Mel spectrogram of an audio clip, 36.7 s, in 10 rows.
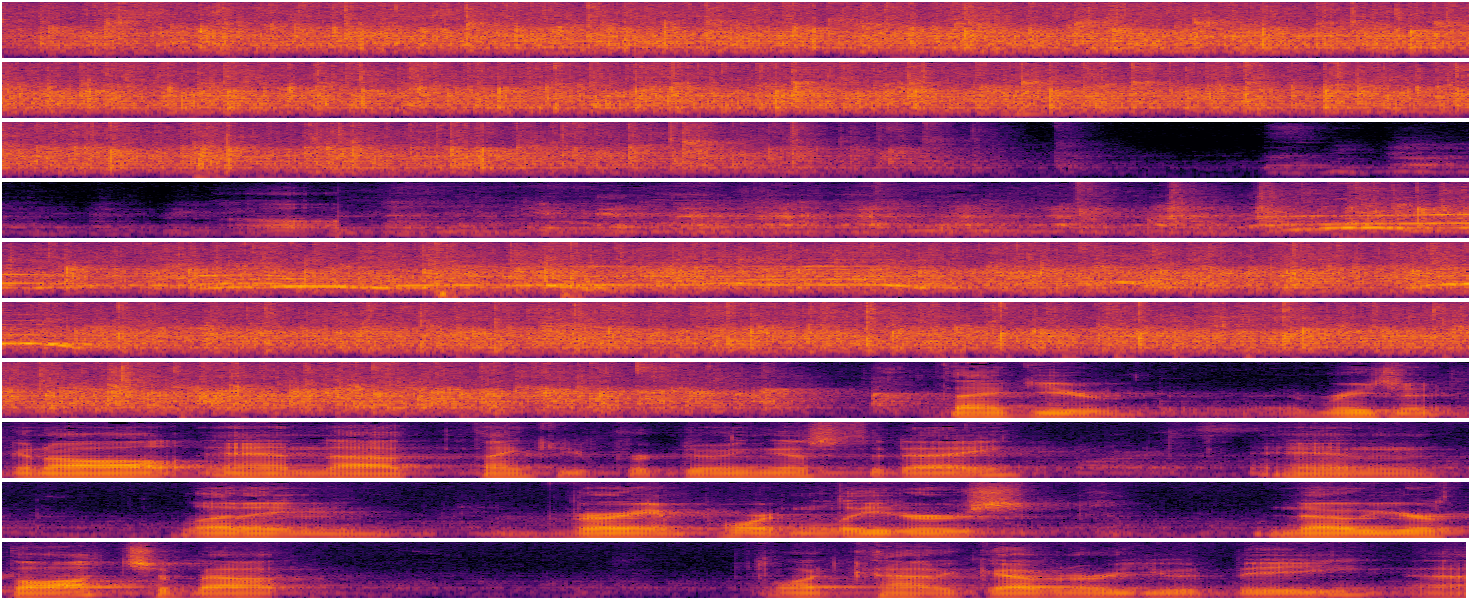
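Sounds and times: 
audience applause welcoming a speaker: 0:00.0 - 0:10.1, 0:12.7 - 0:24.4
laughter: 0:10.5 - 0:14.6
speech: 0:24.4 - 0:33.8, 0:34.9 - 0:36.6.

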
